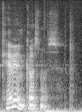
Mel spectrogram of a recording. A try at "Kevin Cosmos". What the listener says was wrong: No, it's the S. Dutch S's are really like Cosmos. That sounds a bit Spanish.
